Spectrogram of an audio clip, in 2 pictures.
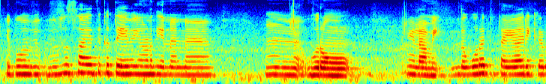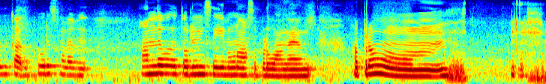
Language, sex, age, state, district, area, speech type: Tamil, female, 18-30, Tamil Nadu, Mayiladuthurai, urban, spontaneous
